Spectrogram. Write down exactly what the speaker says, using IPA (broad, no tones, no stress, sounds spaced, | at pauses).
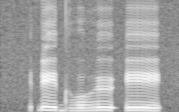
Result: ɗ e dʱ o ɦ ø ʔ e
